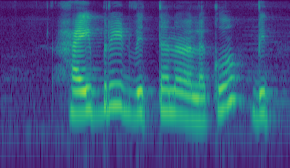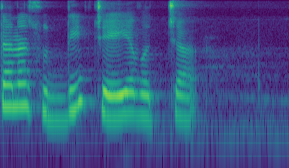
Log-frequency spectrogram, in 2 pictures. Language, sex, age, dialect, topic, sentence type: Telugu, female, 18-24, Utterandhra, agriculture, question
